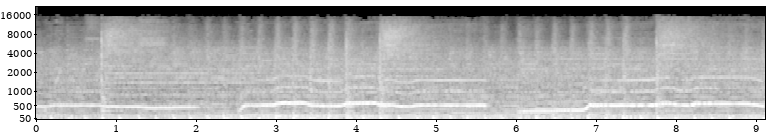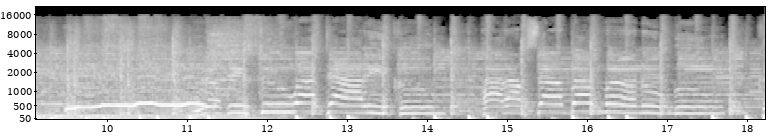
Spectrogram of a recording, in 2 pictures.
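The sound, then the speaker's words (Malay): A song mashup plays loudly and continuously, a sung melody over full instrumentation, with the arrangement shifting to sharper, plucked-sounding beats about two-thirds of the way through. “Kita dengarkan dulu pagi yang gelap dan juga slumber. Mashup baik.”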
